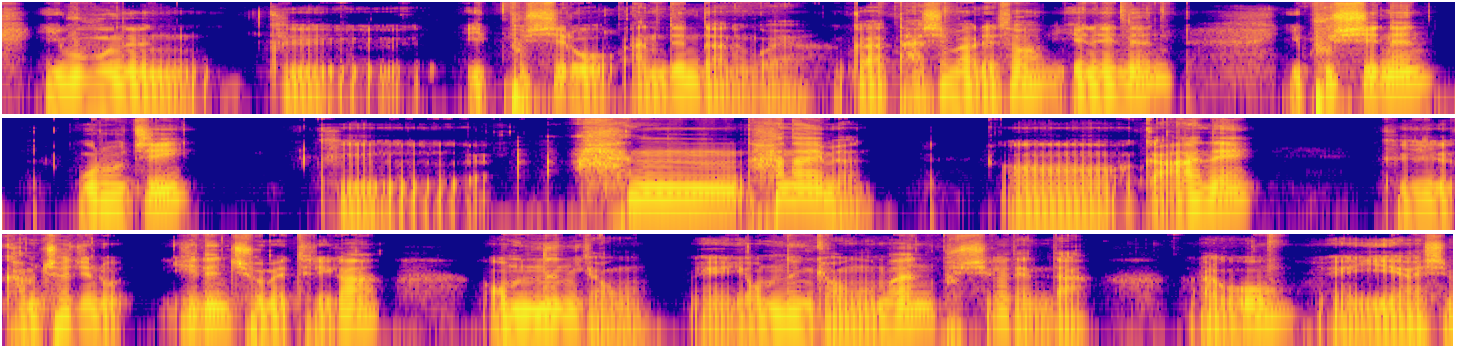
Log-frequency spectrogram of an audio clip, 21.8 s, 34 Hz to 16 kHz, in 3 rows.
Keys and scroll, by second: 3.2 p, 5.9 space.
